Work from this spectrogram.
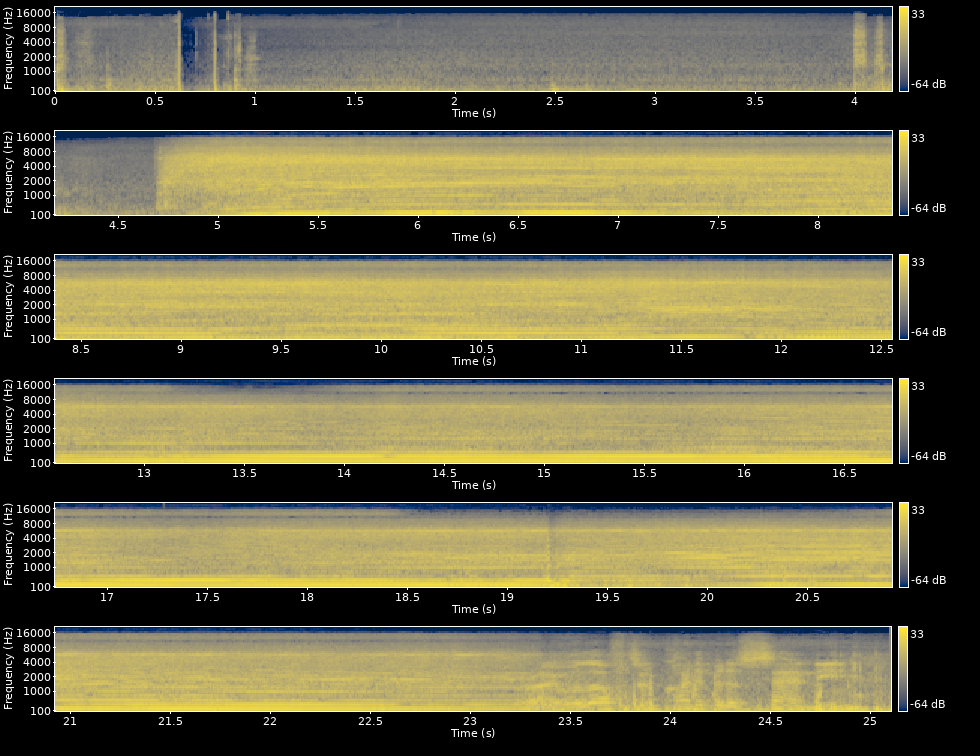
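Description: A power sander works on a filled spot on a boat hull, starting abruptly and holding a steady whining drone with a slight pitch change midway before cutting off near the end.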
